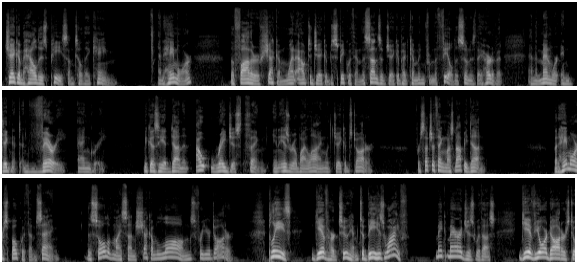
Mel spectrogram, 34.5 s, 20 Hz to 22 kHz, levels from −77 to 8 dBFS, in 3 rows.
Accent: American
